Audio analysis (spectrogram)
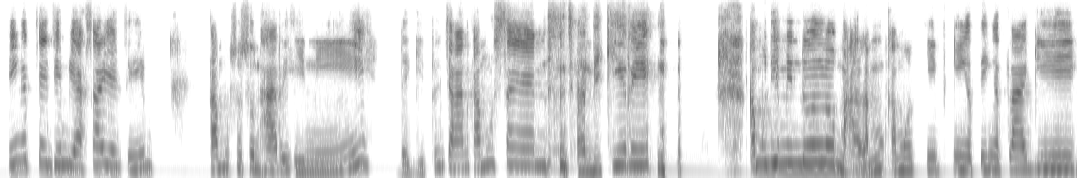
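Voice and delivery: high, loud mock yell of the boss's wife; imitated yelling. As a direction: nag loudly up high, stretching phrase endings, half laughing. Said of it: "istri bosnya selalu teriak gini". (menirukan istri bos berteriak)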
